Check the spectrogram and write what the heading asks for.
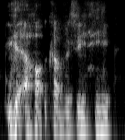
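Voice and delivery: laughing through "hot cup of tea" after catching himself. Retold or imitated. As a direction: laugh at his own Britishness mid-phrase. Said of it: "I'm so British".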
